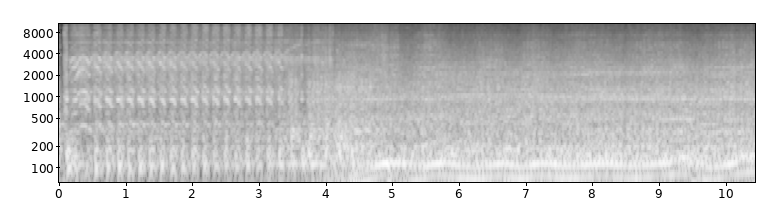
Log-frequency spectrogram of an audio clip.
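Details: John Deere 450C dozer diesel with a new gear-reduction starter, a little air possibly left in the fuel line: fast even cranking for about four seconds, then it catches and settles into a steady deep idle; starts fine.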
